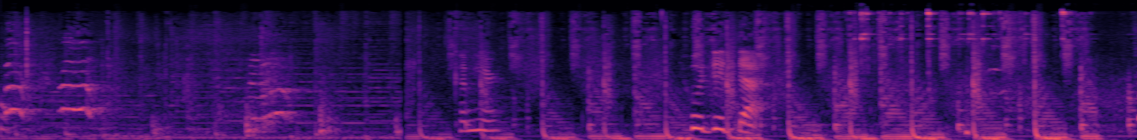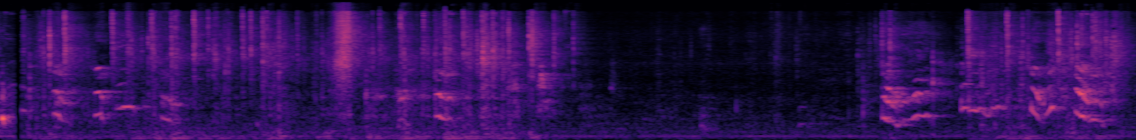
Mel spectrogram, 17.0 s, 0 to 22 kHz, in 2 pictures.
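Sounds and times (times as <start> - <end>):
dog whining and whimpering: 7.2 - 7.8, 15.1 - 17.0.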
